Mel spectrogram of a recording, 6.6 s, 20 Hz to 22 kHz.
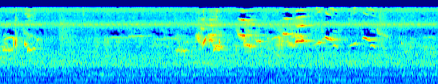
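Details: A red-whiskered bulbul (Pycnonotus jocosus), in February 2021, gives short, bright chirping calls in irregular bursts, loudest mid-clip, over a steady wash of low rumbling background noise.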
